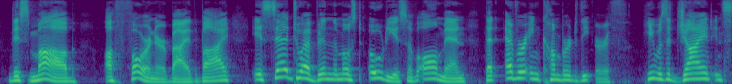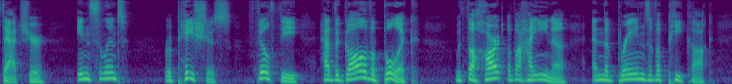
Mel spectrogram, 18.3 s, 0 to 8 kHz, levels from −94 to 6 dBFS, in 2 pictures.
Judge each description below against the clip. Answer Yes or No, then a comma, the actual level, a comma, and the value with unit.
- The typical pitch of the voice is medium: Yes, medium, 160 Hz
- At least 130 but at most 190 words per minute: Yes, average, 160 wpm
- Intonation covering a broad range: Yes, wide, 8.4 semitones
